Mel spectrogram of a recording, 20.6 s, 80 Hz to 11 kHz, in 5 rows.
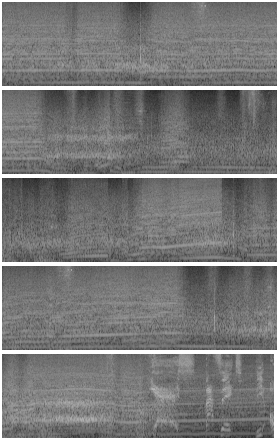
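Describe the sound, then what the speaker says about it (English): A car drifts in Forza Horizon 4, its engine revving hard and tires squealing in long sweeping slides, with repeated throttle surges and shifts throughout, loud and close. "the honourable art of drifting"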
